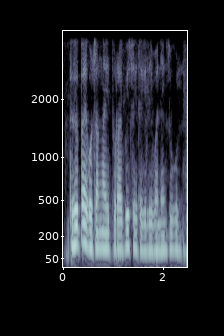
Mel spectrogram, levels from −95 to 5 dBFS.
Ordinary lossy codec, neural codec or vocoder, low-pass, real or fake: none; none; 3.6 kHz; real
